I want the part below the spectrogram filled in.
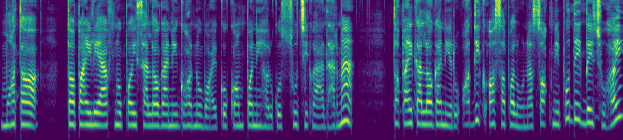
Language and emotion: Nepali, fearful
